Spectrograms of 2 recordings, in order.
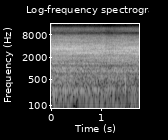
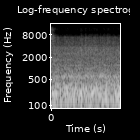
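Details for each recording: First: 1962 Ford Falcon, sat over 40 years, run hot on a drive: steady loud hiss of steam with no engine beat beneath it as coolant blows out through a hole in the overheated radiator. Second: 1962 Ford Falcon started after new brakes: short stretch of steady, even low rumble with no knocks, misses or ticks, sounding better than earlier; engine running smoothly.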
